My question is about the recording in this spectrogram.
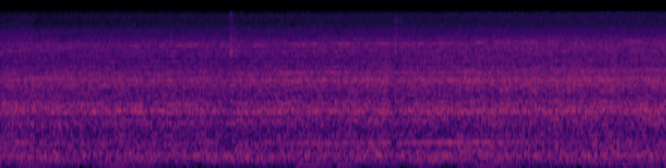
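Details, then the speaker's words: Usha mixer grinder, fully reassembled after motor bush replacement: smooth, even high whir with steady pitch and no knocking or rattle; runs clean with no noise. "So மிக்ஸியோட sound கேட்டிருப்பீங்க. எந்த ஒரு நாய்ஸும் இல்லாமல் சூப்பராக run ஆகுது. Push மாற்றினதுக்கு அப்புறமா பக்கவாக கிளியராக run ஆகுது."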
